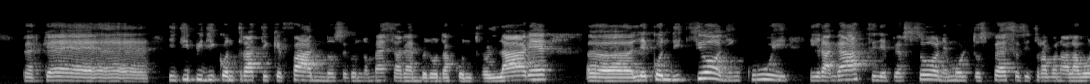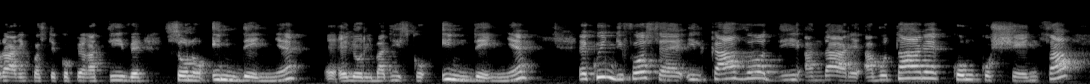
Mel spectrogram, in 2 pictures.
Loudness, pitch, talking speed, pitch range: -19 LUFS, 190 Hz, 130 wpm, 175-220 Hz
